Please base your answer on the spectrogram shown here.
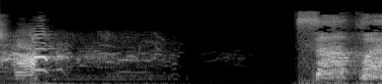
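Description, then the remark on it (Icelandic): Geese honk in a loud, overlapping cluster of nasal calls that trails off into silence, then a second, louder burst of honking erupts. “Allt í gæsaviðina í Vesturöst.”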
